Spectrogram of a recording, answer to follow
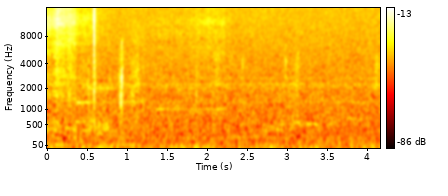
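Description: Faint handling of washi tape and a wooden clothespin: a little rustle and two small sharp clicks in the first second, then near silence.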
